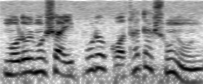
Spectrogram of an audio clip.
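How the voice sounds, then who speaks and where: A man's voice: sits high, very animated, normal speed, noisy background. A man voicing a resourceful village chicken seller in cartoon dialogue, earnest, confident and respectful. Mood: earnest, determined.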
